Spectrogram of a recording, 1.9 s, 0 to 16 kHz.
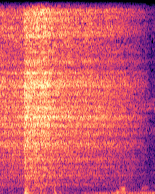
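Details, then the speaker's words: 2000 Chevrolet Silverado 1500 5.3L having its AC system discharged before a turbo manifold install. Loud, steady, high-pitched refrigerant hiss from the opened valve, slowly fading to a whisper after about six minutes; normal AC discharge. "so it did take longer than I expected to D pressure the system but you can hear it's pretty well down to a whisper coming over there now"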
